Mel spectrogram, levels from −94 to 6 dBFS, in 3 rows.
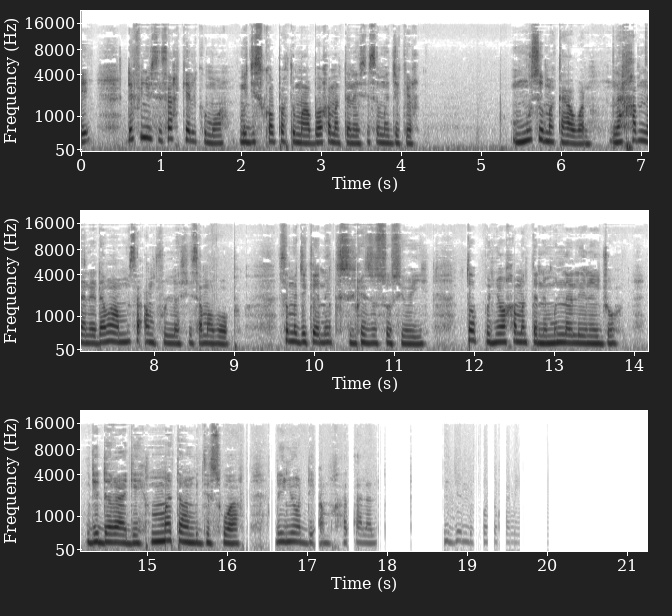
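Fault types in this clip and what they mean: Truncation distortion on a fade: the fade-out was processed at too few bits with no dither, in a way that fits an 8-bit stage, so the falling level gets rounded to a handful of coarse steps. From 15.94 s the tail stops sounding clean. From 16.87 s to the end the quietest part turns gritty and square-edged.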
